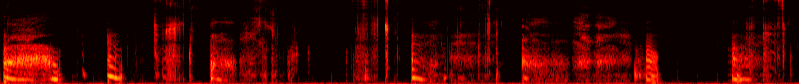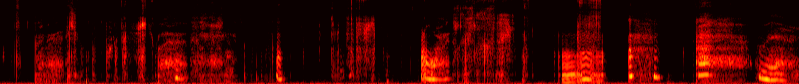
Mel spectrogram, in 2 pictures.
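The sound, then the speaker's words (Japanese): Many soft, wet kissing smacks repeat irregularly throughout, quiet and intimate, mixed with breathy moans and gasps. “ねえ、もっと、もっとキスしよう。”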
